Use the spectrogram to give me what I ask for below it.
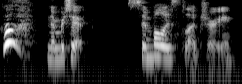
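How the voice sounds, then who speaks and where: Young woman vlogger from indonesia, casual chatty talk, kinda high voice, laughs a lot. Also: moderate pace, gravelly. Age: 20s. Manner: chatty, animated, laughs often. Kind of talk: casual chat to camera.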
